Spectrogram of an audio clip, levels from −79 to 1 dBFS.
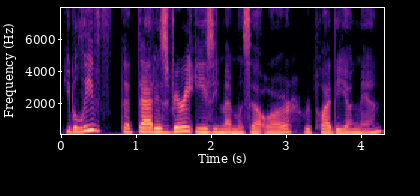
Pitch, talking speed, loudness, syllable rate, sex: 215 Hz, 180 wpm, -17 LUFS, 5.5 syllables/s, female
